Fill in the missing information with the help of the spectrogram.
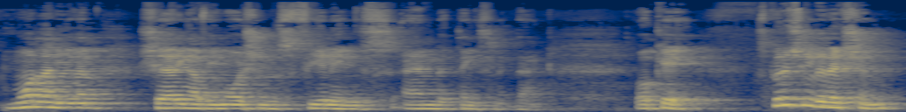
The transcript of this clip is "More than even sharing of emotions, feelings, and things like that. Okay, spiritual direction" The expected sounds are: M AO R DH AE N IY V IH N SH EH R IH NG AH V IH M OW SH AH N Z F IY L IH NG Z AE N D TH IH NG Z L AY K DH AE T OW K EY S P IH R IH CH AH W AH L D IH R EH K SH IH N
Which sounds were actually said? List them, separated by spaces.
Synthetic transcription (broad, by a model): M AO R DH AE N IY V IH N SH EH R IH NG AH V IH M OW SH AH N S F IY L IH NG S AE N D T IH NG S L AY K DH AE T OW K EY S P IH R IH CH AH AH L D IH R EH K SH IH N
